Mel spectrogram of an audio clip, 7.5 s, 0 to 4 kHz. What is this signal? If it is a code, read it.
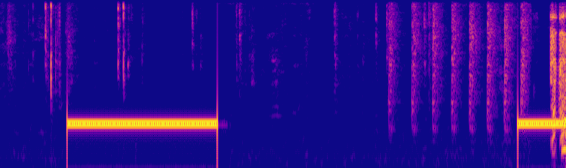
Ringback tone (North America), 440 + 480 Hz.
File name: CENTRAL MABE / out xquenda.trinidad - .8456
